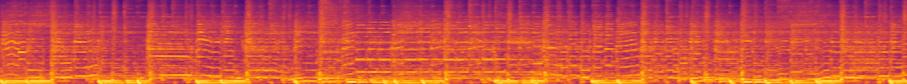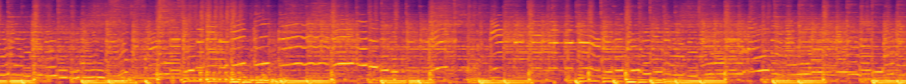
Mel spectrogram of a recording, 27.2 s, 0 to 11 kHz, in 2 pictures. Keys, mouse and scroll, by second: 0.2-1.7 scroll down 1, 3.1-4.2 drag, 7.8 scroll up 2, 9.2-10.2 drag, 11.7-12.1 drag, 14.3 scroll, 14.6-14.9 scroll down 8, 14.9 middle click, 15.7-16.2 scroll up 1, 16.2 click, 21.6 click.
